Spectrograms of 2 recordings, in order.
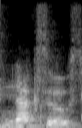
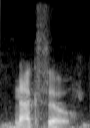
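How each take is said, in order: First: The name ends with an S sound. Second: The name ends without an S sound. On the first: "all of the Greek islands that end in S" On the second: "In Greek, they don't pronounce the S"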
